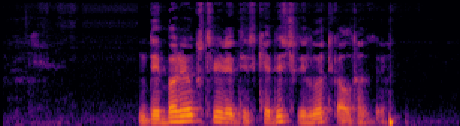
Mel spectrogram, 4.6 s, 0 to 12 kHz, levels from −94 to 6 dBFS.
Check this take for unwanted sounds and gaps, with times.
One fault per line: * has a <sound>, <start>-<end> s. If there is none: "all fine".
all fine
